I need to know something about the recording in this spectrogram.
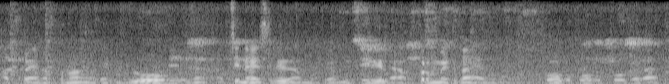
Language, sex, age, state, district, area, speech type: Tamil, male, 60+, Tamil Nadu, Tiruvarur, rural, spontaneous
